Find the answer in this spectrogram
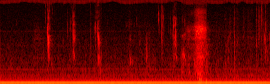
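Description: A person chewing food with the mouth closed, with a few faint mouth clicks and a brief rush of breath-like noise about four seconds in, over a steady electrical hum.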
